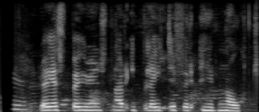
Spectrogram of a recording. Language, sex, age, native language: Icelandic, male, 18-19, Polish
